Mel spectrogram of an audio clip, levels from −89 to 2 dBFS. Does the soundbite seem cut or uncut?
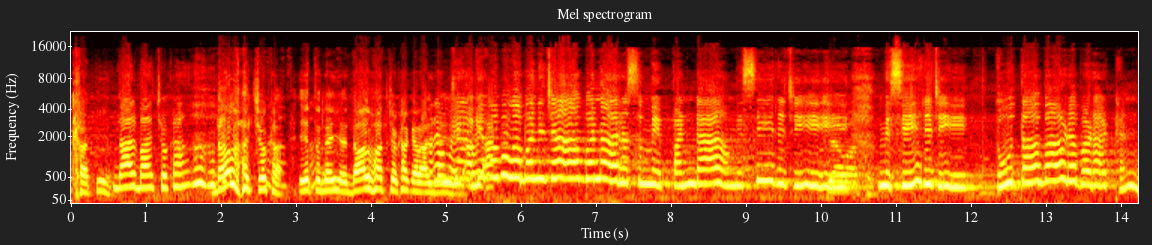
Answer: cut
